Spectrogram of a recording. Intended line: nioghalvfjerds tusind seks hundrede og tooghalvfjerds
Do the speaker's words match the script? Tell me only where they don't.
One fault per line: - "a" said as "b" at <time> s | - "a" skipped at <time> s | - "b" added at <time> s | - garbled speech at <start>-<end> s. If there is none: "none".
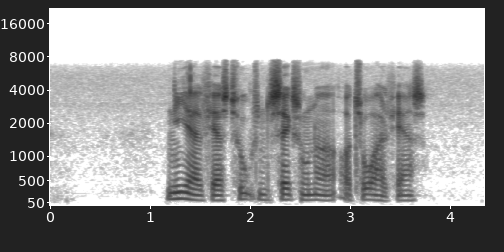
none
